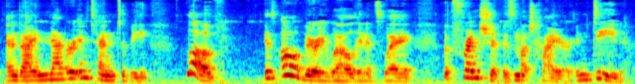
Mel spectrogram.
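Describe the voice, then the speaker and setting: A woman's voice: fairly low pitch, a bit bright. Woman reading as a pompous old water rat, echoey room. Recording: roomy echo, audible background noise.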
